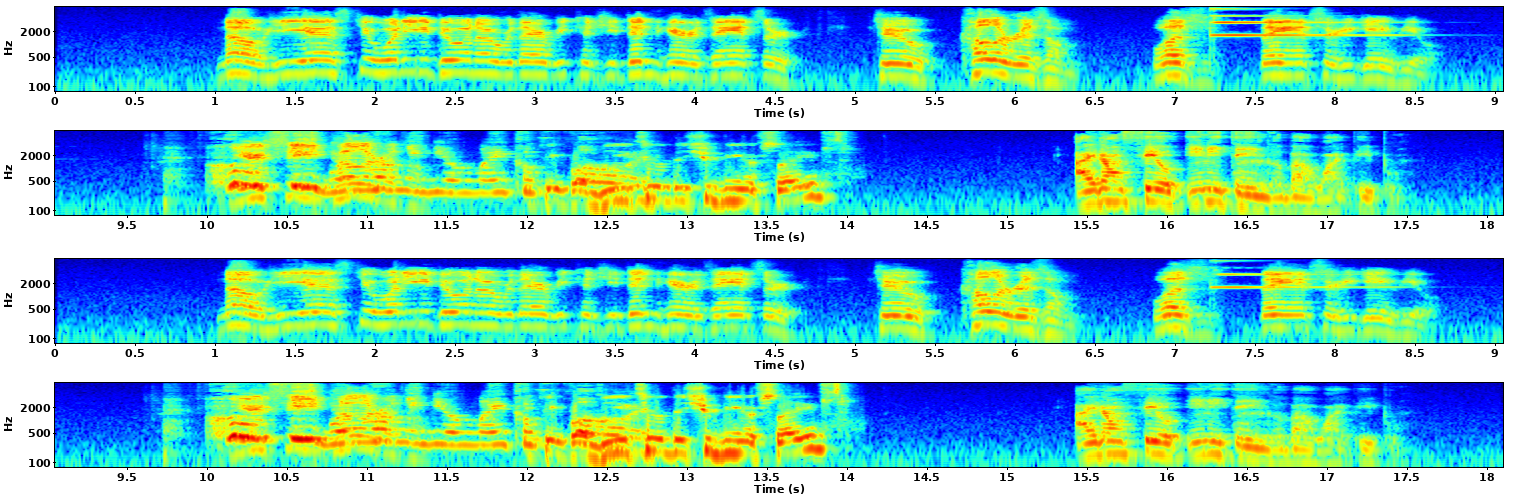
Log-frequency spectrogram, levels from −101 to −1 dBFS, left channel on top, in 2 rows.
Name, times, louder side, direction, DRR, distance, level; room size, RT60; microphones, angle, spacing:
voice 1, 1.1-4.6 5.1-6.4 6.9-7.2 7.5-8.6 10.2-11.3, left 3 dB, 10° left, 0.6 m, -24 dB
voice 2, 7.2-7.8 8.2-8.4 15.4-17.3, left 5 dB, 75° left, 0.8 m, -23 dB
voice 3, 9.7-12.8, right 4 dB, 45° right, 1.0 m, -22 dB
voice 4, 12.0-14.0, right 5 dB, 85° right, 0.5 m, -23 dB
6.6 x 3.0 x 2.6 m
head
